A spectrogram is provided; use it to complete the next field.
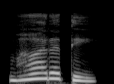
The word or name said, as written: ಭರತಿ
